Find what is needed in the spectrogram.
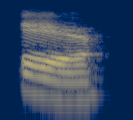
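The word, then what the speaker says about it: heir: Air. The H is silent.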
